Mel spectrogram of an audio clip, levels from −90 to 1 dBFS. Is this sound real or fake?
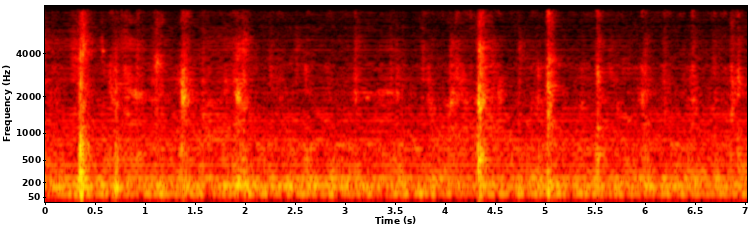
fake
